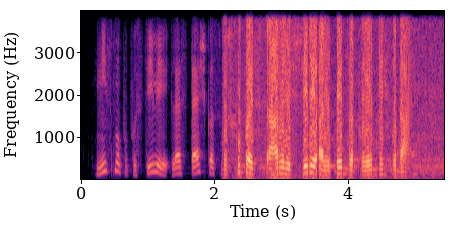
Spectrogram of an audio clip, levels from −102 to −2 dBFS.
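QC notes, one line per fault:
2.11–5.45 s, mu-law and A-law mixed up: from just after "popustili le stežka", the mu-law-coded telephone stream is decoded with the A-law table, so every sample level is remapped wrongly. Loud and soft values scramble, making the speech harsh and distorted, and near-silent gaps rise into audible noise.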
